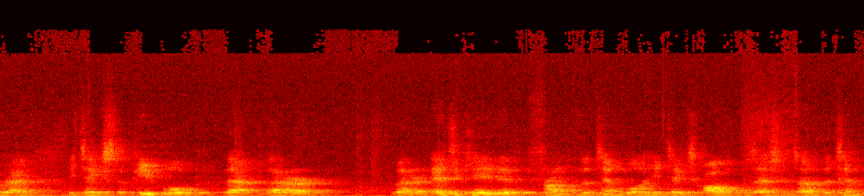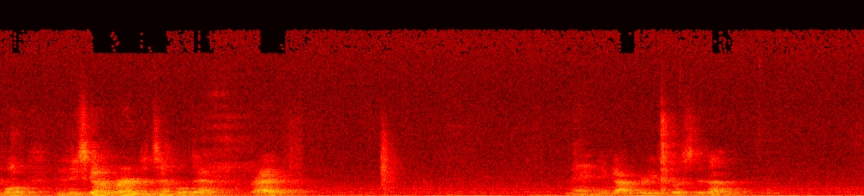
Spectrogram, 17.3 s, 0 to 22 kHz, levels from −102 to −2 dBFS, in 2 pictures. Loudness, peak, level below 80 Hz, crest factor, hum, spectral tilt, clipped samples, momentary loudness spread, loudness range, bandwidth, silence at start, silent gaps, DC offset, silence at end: -38 LUFS; -20 dBFS; -52 dBFS; 18 dB; none; -5 dB/octave; under 0.1%; 17 LU; 9 LU; 19 kHz; 0 s; none; under 0.1%; 0 s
